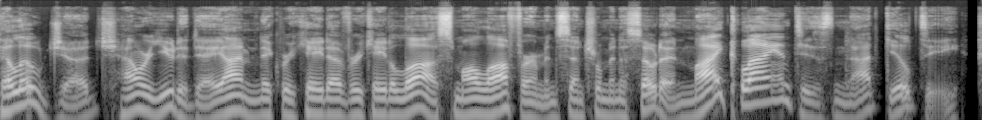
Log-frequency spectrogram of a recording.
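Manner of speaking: low, soft, velvety, silky-smooth polished voice. Show listeners how you sound greeting a judge in a Zoom court meeting, in a silky smooth voice. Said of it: "Don't you want to sound silky smooth like I do?".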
